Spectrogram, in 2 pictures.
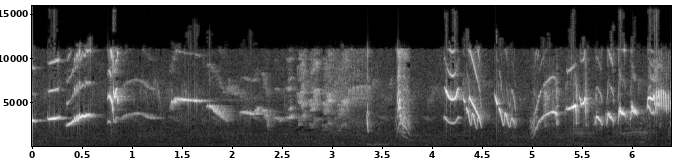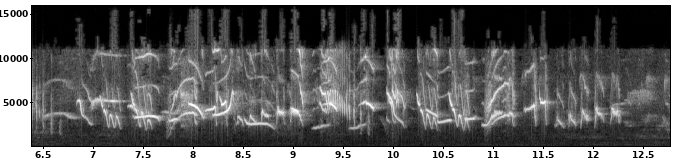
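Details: Oriental magpie-robin (kacer) lure song meant to excite other kacer: continuous, varied high-pitched whistles, trills and sharp chirps delivered in fast, irregular bursts throughout.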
